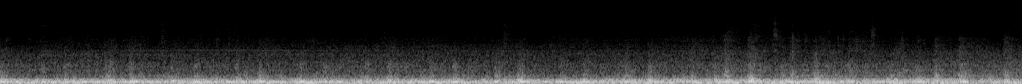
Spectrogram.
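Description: Afrosiyob high-speed train (Talgo 250) running, heard from inside a passenger wagon: a steady low rumble with faint light clicks and rattles, more of them in the second half.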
